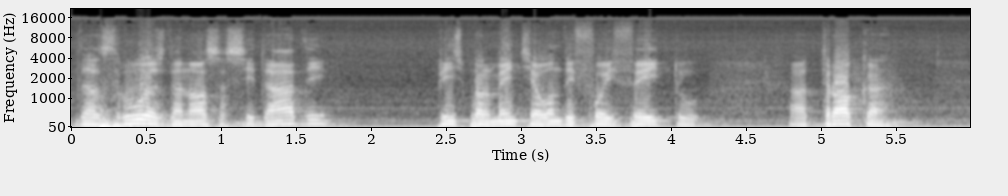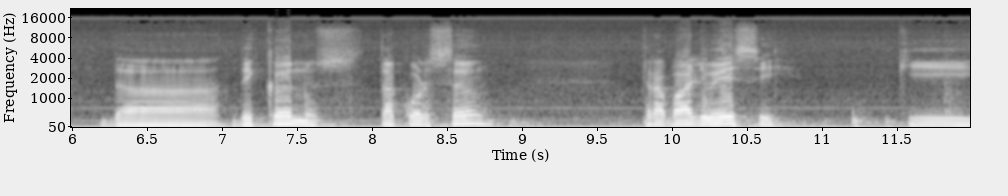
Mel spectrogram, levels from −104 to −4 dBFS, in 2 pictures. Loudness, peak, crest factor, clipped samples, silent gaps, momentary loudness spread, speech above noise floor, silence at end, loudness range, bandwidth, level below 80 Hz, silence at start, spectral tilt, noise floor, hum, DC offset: -11 LUFS; 0 dBFS; 12 dB; under 0.1%; none; 15 LU; 27 dB; 0 s; 2 LU; 17 kHz; -26 dBFS; 0 s; -6.5 dB/octave; -37 dBFS; none; 8%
